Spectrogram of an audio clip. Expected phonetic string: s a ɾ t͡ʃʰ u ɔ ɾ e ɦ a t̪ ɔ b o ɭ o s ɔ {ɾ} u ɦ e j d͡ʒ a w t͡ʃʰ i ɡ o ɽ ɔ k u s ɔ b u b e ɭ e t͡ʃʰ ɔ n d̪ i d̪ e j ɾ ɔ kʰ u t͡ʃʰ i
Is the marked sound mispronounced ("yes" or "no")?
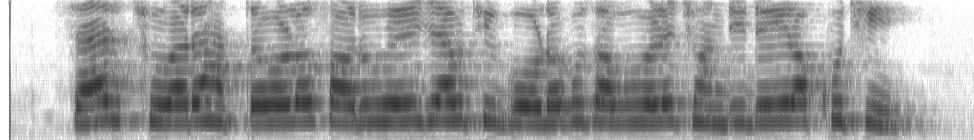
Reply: no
